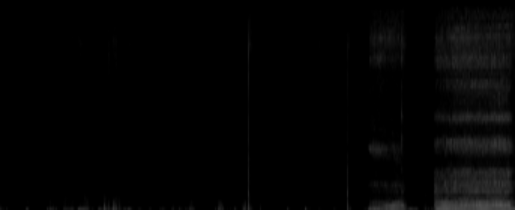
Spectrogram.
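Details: Soft, irregular snuffling snores from a sleeping French bulldog, then a louder burst near the end (the dog farted during filming); snoring.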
